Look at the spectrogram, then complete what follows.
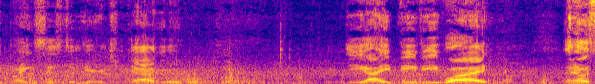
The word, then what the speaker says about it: Divvy: D-I-V-V-Y. I know it says like some people think I'm saying Diddy bike, like P. Diddy, like a Diddy bike. No, it's Divvy, D-I-V-V-Y.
